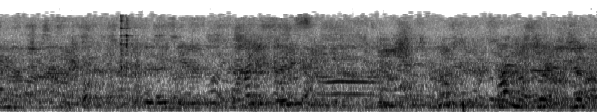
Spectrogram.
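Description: Faint background chatter: several people talking at once in a large room, with no single voice standing out.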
